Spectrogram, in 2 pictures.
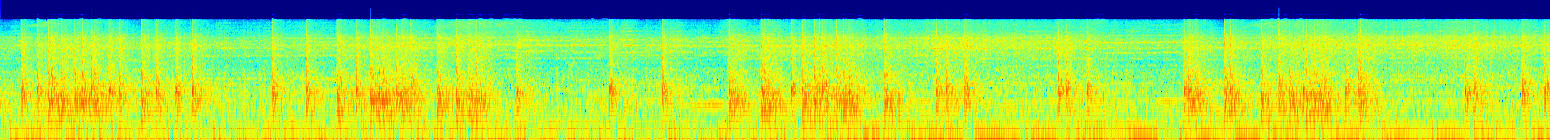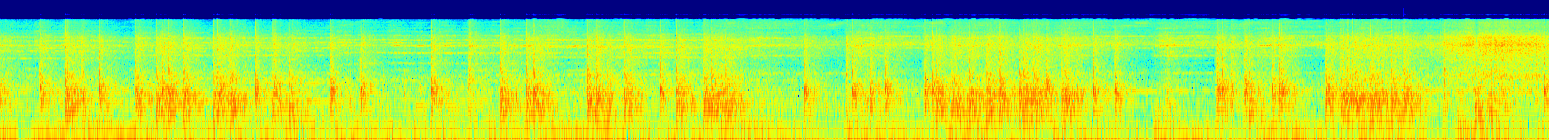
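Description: Fireworks bursting overhead: repeated sharp bangs and crackles, about one every second, over music with a steady bass line.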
